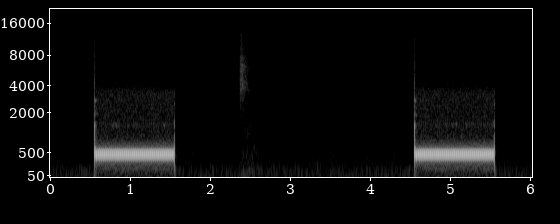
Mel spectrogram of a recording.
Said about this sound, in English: You're calling the main number? Yep.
